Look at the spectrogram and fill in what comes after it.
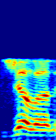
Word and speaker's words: Gilla: Instagram is Juice Jilla. That's in one word, JuiceGilla. The G is pronounced with the J.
